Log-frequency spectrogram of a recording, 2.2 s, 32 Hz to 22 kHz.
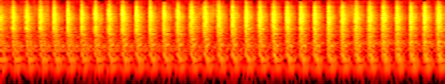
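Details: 1967 Opel Rekord 2DHT Coupe, unused for years: steady rapid starter chug, roughly twelve compression beats a second, with no firing at all; cranks but won't start, kinked hose found.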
